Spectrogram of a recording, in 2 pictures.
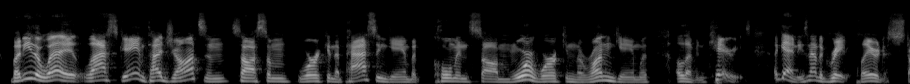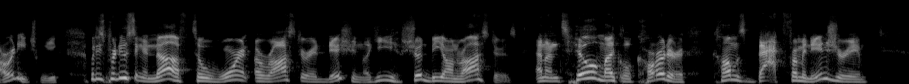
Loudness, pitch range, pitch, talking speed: -29 LUFS, 130-180 Hz, 145 Hz, 200 wpm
